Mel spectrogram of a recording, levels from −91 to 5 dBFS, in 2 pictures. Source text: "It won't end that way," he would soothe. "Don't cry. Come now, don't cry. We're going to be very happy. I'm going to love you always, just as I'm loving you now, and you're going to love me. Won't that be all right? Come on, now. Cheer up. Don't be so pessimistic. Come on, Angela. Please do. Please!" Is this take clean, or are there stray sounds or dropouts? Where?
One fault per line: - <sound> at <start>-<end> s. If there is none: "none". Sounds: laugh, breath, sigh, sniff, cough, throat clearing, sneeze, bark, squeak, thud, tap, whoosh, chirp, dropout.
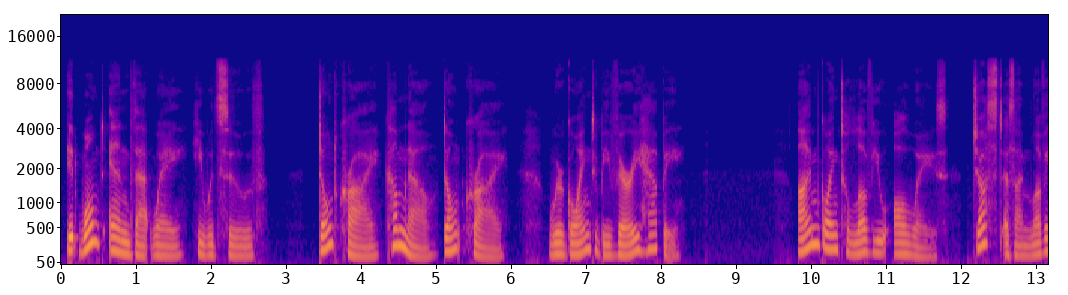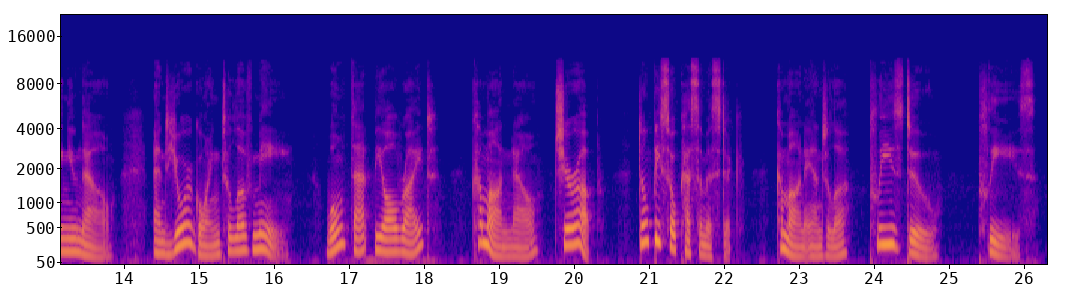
none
